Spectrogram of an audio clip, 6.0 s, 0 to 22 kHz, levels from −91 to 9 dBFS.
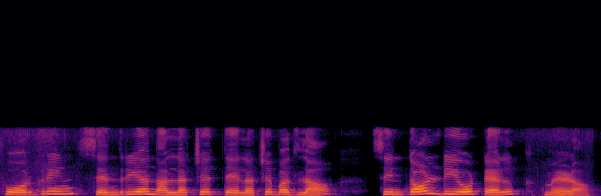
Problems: background sounds at intervals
